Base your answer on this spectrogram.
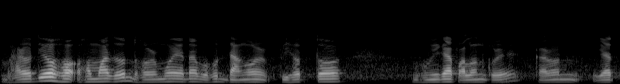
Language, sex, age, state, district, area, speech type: Assamese, male, 30-45, Assam, Tinsukia, urban, spontaneous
